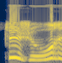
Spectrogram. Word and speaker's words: toujours: Toujours, toujours هي دائما. Toujours, فبالنسبة لتوجور كنكتبوها بأس في آخر الكلمة ولكن لا ننطقها.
